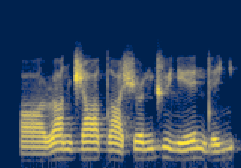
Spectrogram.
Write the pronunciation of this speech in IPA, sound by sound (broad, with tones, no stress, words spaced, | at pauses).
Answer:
ɑː˨ ɭɑ˥nd͡ʒɑː˥ d̪ɑ˥˧ʃə˞˥ nd͡ʒy˥˧lʲeː˧˥nde˧˥ʎ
